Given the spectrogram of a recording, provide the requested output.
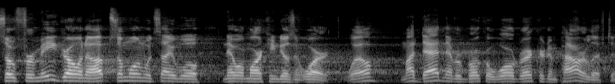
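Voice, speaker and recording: Over noticeable background noise, a man with an American accent speaks in a medium pitch at a fairly quick pace with ordinary pitch variation. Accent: Kentucky accent, joked about. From Kentucky, US South. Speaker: network marketer. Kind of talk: panel testimony. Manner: casual, joking.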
